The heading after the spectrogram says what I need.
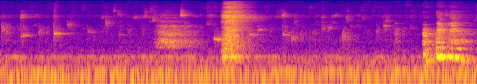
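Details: Adult sneezing after holding back while very stuffed up, seeking steam: two forceful, spraying sneezes over running water in a small echoing room.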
